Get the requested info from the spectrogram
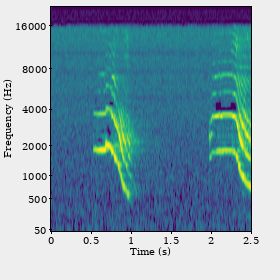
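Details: Two Roosevelt elk (Cervus canadensis roosevelti) bugles during hunting season in steep Oregon coastal timber, each a high whistled note that holds steady, then slides sharply downward.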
